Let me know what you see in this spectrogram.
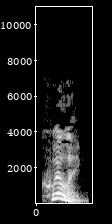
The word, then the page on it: quilling: British English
